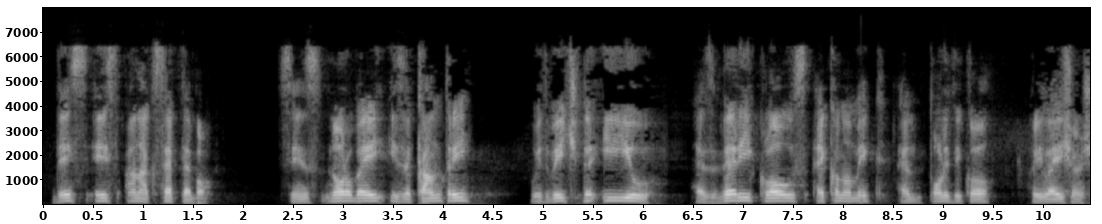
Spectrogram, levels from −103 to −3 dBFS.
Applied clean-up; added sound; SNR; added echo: neural mask model Resemble Enhance denoiser.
